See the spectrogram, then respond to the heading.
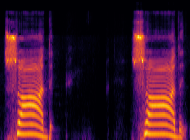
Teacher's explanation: உடைய மஹரஜ் பிறப்பிடம் வந்து ஜா சீன் போன்ற எழுத்துக்களுடைய மஹரஜ் பிறப்பிடம் மாதிரியே நம்ம நாக்கினுடைய நுனி முன் கீழ் வரிசை பற்களின் ஓரத்தில் படும்பொழுது ஸ்வாது உடைய சப்தம் வந்து பிறக்கிறது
